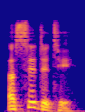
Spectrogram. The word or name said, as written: acidity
